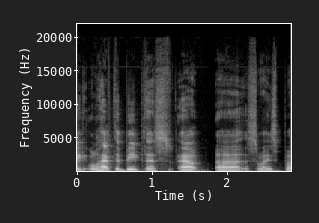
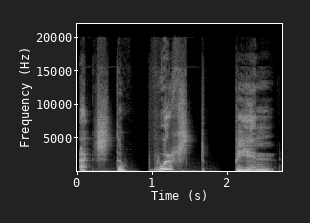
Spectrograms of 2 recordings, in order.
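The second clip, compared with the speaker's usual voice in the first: higher, measured Scottish storyteller; Billy Connolly; 5 semitones higher than usual. Acted. Comedian recalling a holiday warning about stonefish, Scottish impression. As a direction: pause between phrases like a Scottish stand-up. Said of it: "Billy Connolly talk about the stonefish".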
